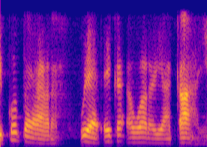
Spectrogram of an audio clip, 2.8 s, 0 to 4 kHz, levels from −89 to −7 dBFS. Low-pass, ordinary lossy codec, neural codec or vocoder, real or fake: 3.6 kHz; none; codec, 24 kHz, 0.9 kbps, WavTokenizer, medium speech release version 1; fake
